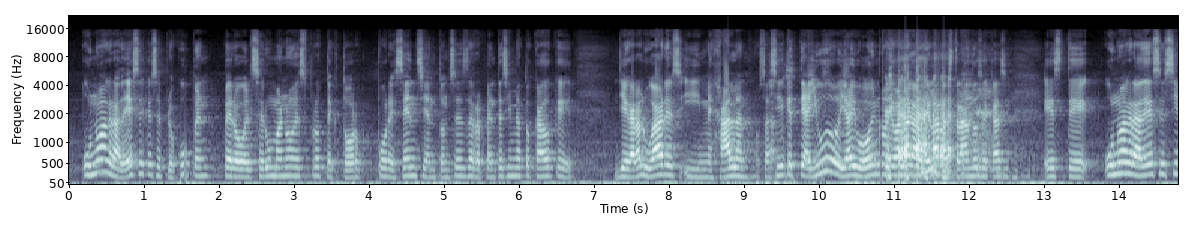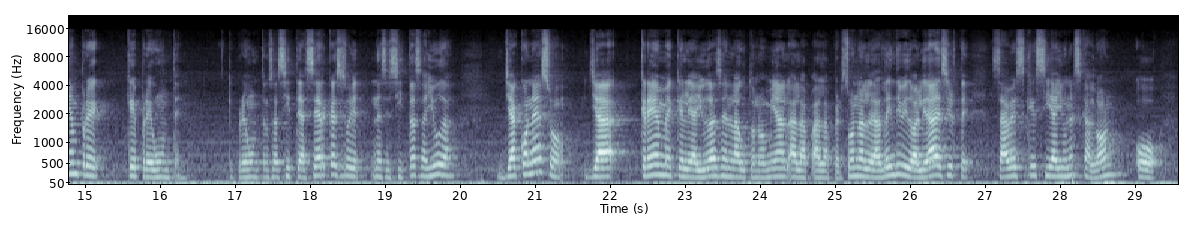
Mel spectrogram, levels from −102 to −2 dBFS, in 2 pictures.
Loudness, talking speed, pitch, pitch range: -18 LUFS, 180 wpm, 200 Hz, 180-215 Hz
